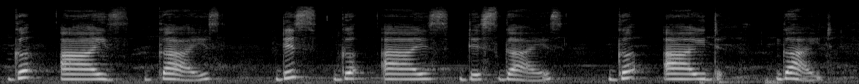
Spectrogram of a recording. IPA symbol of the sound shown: aɪ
